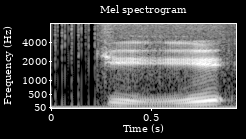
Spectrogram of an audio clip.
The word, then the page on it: ju3: chinese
